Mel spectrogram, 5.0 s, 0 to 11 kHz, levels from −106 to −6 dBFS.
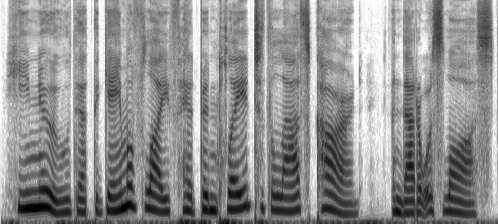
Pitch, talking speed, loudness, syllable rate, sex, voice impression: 200 Hz, 230 wpm, -16 LUFS, 4.1 syllables/s, female, very feminine, adult-like, thin, slightly tensed, slightly weak, slightly dark, slightly hard, clear, fluent, slightly cute, cool, intellectual, very refreshing, sincere, slightly calm, friendly, reassuring, slightly unique, elegant, slightly wild, slightly sweet, lively, strict, slightly intense, slightly sharp, light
